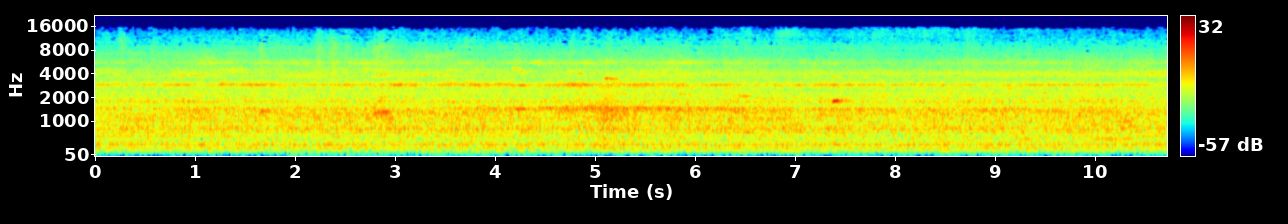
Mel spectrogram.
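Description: Inside a JR East E233 series motor car (MoHa E232) running between stations: steady rolling and running noise from the wheels and under-floor equipment.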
